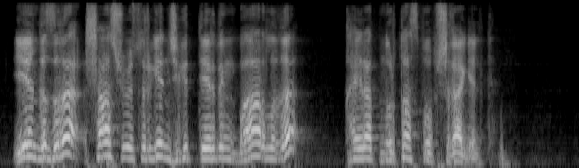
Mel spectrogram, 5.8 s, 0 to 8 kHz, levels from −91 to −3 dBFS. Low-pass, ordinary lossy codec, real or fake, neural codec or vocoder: 7.2 kHz; none; fake; vocoder, 24 kHz, 100 mel bands, Vocos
